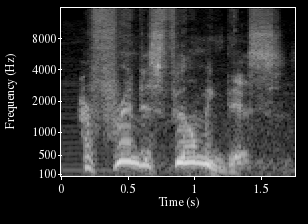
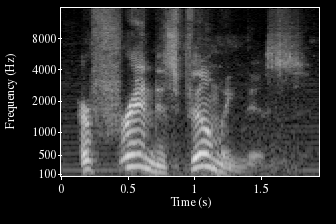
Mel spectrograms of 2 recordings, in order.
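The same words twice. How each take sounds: First: High-pitched disbelief. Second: Said in the usual way. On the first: Real, not acted. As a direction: repeat it much higher, incredulous. Repeats line in disbelief.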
